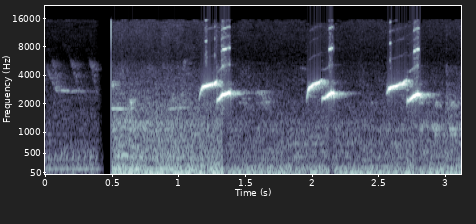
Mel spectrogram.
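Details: White-rumped shama, played to make other shamas answer: three short, bright whistled notes, each rising then sliding down, spaced under a second apart, over a quiet low hum.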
